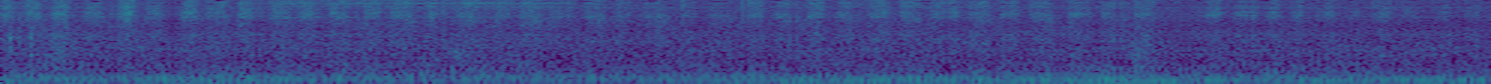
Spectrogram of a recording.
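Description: Crayon scribbling on paper in quick back-and-forth strokes, faint.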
